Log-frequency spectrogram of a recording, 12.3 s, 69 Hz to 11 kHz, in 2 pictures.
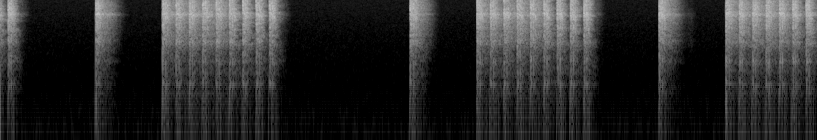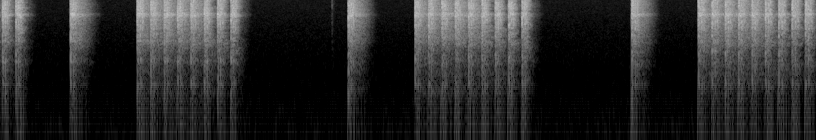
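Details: Male patient with L3–L4–L5–S1 disc bulges on MRI and bilateral sciatica with difficulty walking, during pelvic balancing and cervical adjustment: crisp rapid clicking in short bursts separated by silences, plus single snaps, from a spring-loaded chiropractic adjusting instrument.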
